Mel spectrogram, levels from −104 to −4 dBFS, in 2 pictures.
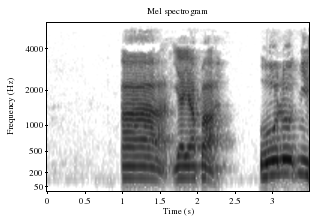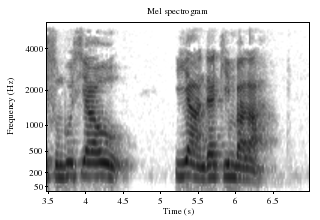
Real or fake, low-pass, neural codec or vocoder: real; 5.4 kHz; none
